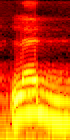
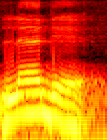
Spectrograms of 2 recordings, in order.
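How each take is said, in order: First: The final d is held without release. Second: The final d is released with a light bounce. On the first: The speaker calls it wrong. "jangan sampai qalqalahnya itu tertahan" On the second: The speaker calls it right. "tapi lanjutkan saja"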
